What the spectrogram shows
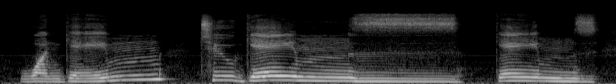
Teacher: the last sound you hear in the word game is the M sound hmm which is a voiced consonant so because of that when you add an S the S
